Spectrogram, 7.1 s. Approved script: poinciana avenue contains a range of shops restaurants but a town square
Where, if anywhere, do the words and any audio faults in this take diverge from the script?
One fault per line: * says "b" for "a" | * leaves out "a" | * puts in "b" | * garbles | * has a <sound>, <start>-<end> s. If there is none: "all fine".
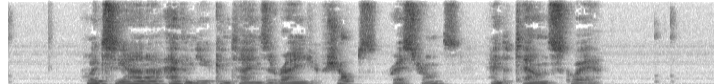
* says "and" for "but"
